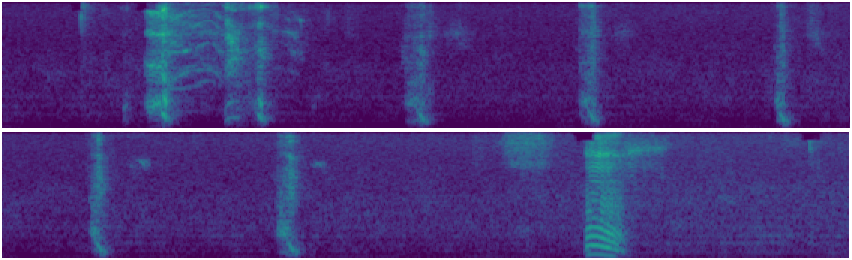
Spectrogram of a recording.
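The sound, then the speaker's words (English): A moderately loud series of about eight sharp coughs, spaced roughly a second apart in a steady rhythm, ending with a heavier, throatier cough. “Sorry, I just can't seem to get rid of this cough today.”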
